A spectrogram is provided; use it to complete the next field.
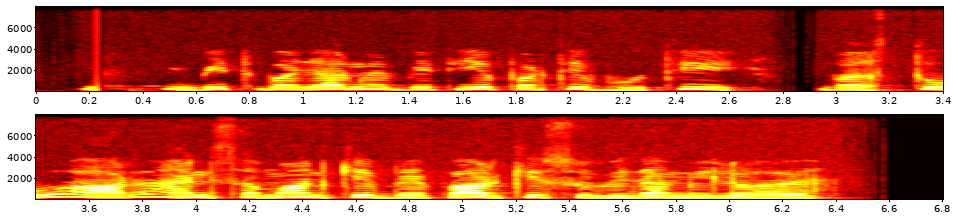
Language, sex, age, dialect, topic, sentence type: Magahi, female, 18-24, Southern, banking, statement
